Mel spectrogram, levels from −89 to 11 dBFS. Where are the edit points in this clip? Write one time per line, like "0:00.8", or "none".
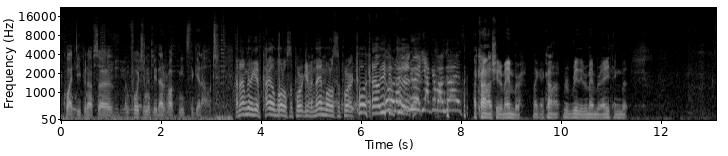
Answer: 0:03.4
0:08.1
0:11.4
